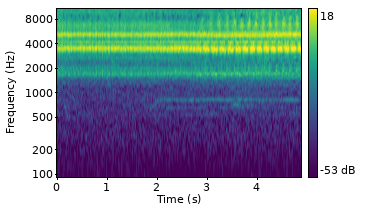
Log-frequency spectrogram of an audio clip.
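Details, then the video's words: Intense metallic cicada buzzing from Ubon Ratchathani, Thailand. The high whine is continuous, and a rapid pulsing beat grows stronger in the second half. "เสียงจักจั่น (Cicadidae)"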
